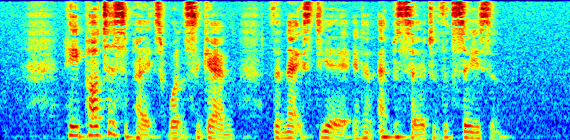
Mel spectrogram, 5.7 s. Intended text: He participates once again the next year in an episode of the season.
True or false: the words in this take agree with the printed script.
true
